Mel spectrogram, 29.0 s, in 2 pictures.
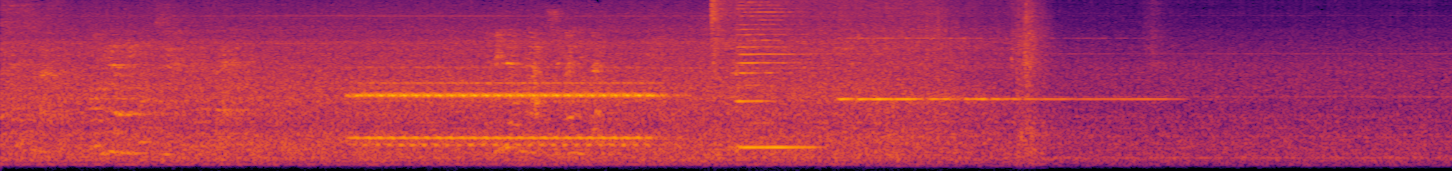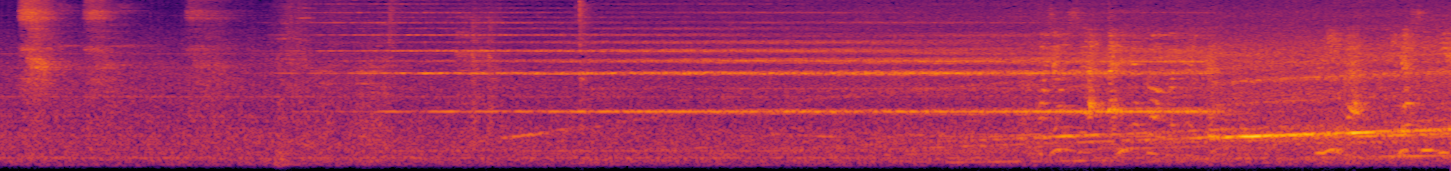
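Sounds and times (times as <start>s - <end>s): long flat tone: 7.4s - 11.9s
short beep: 8.4s - 11.8s
short hisses: 14.7s - 15.8s.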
